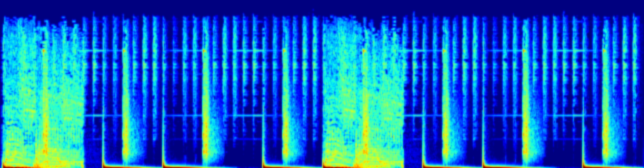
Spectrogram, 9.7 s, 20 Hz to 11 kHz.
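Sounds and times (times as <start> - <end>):
vinyl scratch: 0.0 - 1.3, 4.9 - 6.1
hip hop beat: 0.0 - 9.6.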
